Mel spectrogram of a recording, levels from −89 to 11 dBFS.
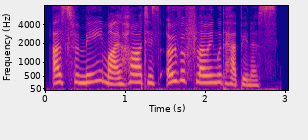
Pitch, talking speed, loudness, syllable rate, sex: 260 Hz, 180 wpm, -18 LUFS, 5.2 syllables/s, female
